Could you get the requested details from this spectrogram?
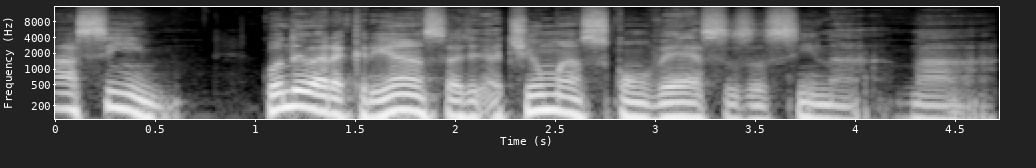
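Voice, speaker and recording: A man speaks very slowly at a medium pitch, his dark, mellow tone moving through very wide pitch swings. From Brazil, small coastal town. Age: 70s. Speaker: podcast host. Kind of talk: podcast conversation. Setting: studio. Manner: halting, many fillers.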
